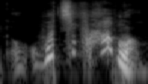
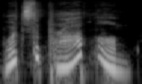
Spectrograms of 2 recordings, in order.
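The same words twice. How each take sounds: First: The tone sounds irritated and upset. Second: The tone sounds caring and concerned. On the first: Why is there a problem, you should be doing this. "if you're upset or irritated that somebody is not doing something" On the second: I care and want to know what is wrong. "very asked very concerning, in a concerning way"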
